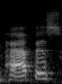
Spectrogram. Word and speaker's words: Pappas: Oh, I didn't know about Pappas being, but Well, he's saying Pappas. We're saying Papa. I don't know. well, it's spelled the same.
